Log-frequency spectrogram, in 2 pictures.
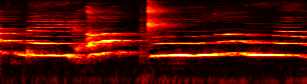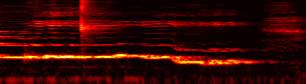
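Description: A young woman singing unaccompanied, holding long sustained notes that step down lower near the end.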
